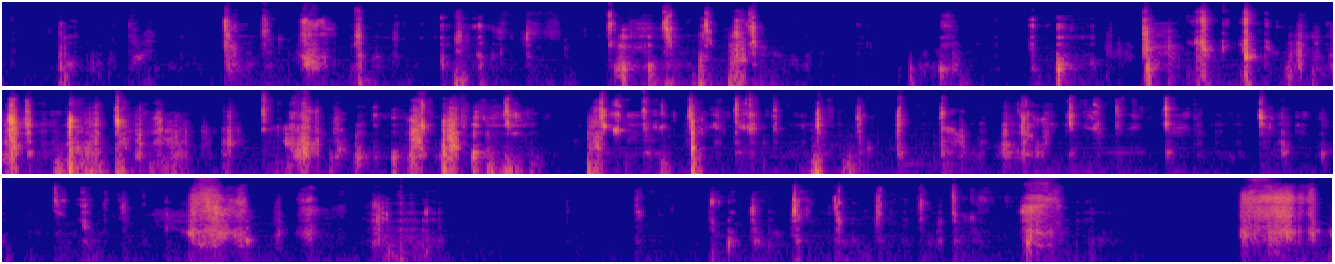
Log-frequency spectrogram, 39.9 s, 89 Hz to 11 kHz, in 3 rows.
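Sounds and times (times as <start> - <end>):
person chewing food: 2.2 - 7.7, 10.3 - 31.0, 33.0 - 37.6.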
